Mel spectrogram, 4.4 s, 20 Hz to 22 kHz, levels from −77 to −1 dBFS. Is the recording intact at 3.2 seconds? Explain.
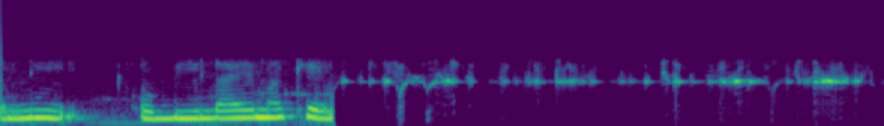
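No. At 3.2 seconds the speech has dissolved into garbled noise and warble that barely tracks it. This is a codec payload misread, running from 1.66 s to the end at 4.42 s. The AMR frames appear to be packed octet-aligned but unpacked as bandwidth-efficient. Every field is shifted, so the decoder builds sound from misplaced parameters until the clip ends.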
